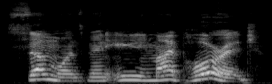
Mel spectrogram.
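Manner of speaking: loud, booming papa bear; Papa Bear's big voice. A narrator's reading. Narrator booms Papa Bear's porridge complaint loudly. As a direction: boom it out like a big father bear. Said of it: "in his great, huge voice said".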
